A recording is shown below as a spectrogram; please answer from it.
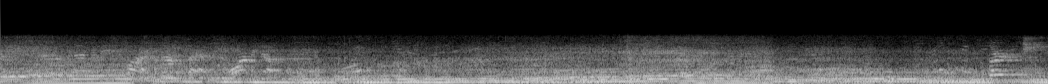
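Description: A 410 super modified race car's 410-cubic-inch V8 running at racing speed around a short oval, its engine note rising and falling several times as it accelerates and backs off.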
